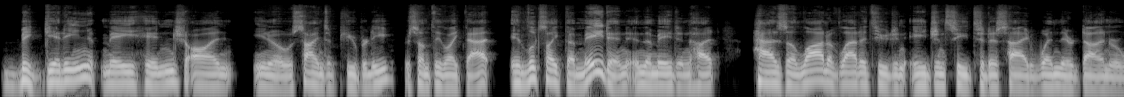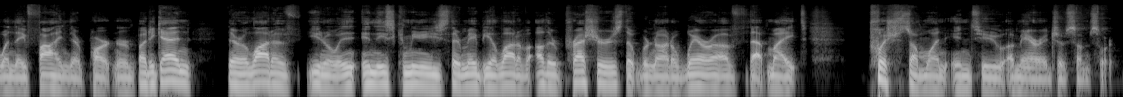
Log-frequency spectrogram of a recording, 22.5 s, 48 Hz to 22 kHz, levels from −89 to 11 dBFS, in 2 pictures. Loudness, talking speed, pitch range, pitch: -21 LUFS, 205 wpm, 95-115 Hz, 105 Hz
